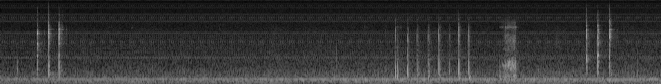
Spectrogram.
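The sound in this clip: Sharp, light clicking taps of a scoop against a container as dental alginate powder is measured into a mixing bowl. They come in three short bursts over a steady low hum.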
